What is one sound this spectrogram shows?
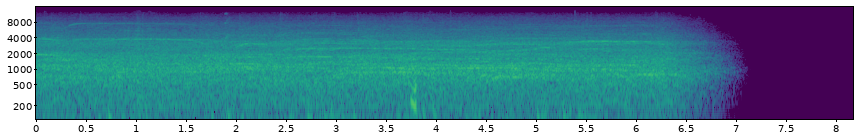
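A large crowd cheers and screams in a huge open-air arena, then fades out.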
